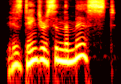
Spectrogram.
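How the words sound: It is spoken in an odd put-on voice.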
